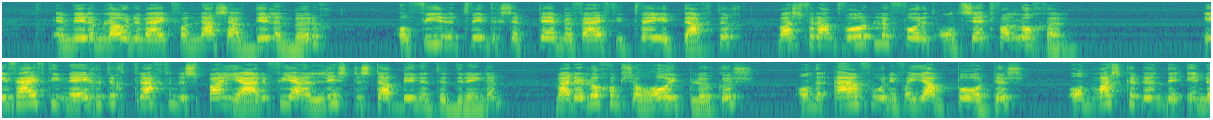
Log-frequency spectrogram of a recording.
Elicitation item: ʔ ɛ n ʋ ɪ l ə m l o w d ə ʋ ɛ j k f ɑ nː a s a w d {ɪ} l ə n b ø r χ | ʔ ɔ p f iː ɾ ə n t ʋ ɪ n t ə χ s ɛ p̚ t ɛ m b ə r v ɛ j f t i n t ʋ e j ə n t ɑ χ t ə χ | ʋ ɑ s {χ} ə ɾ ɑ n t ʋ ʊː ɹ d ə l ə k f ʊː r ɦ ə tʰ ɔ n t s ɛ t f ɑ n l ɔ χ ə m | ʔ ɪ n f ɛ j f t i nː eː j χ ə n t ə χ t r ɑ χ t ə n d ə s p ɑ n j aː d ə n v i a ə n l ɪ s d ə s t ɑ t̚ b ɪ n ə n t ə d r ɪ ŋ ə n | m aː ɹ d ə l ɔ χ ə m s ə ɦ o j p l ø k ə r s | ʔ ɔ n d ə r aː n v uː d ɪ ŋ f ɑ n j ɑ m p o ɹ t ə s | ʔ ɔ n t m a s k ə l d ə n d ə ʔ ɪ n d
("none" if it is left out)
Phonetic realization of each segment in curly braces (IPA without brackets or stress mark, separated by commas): ɪ, f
